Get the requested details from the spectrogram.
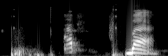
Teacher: Nah, di sini bisa kita rasakan ya ketika kita mengucapkan ba, nah, ada pertemuan ya di antara kedua bibir ya, ada pertemuan di antara kedua bibir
